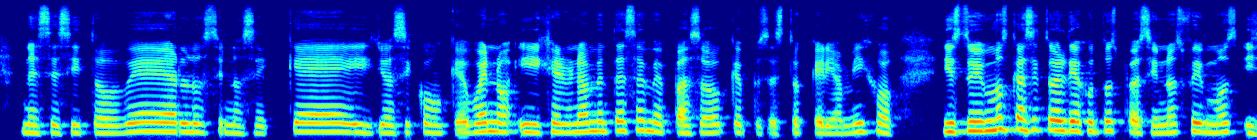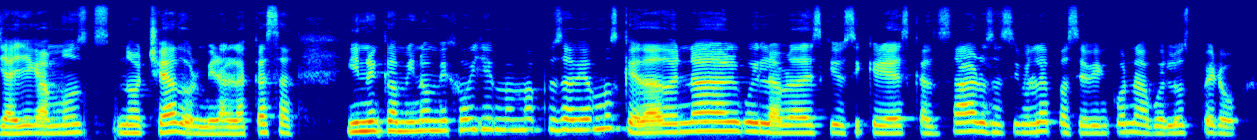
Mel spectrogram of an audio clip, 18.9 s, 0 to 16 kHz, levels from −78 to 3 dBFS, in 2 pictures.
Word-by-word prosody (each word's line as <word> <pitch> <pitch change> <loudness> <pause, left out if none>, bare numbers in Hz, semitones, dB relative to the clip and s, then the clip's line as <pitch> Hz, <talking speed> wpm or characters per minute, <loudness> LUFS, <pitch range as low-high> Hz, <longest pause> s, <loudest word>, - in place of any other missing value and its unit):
necesito 200 -1 -4
verlos 225 -1 +1
y - - -6
no 195 -2 -7
sé 180 0 -9
qué", 225 -1 +1
y 200 -2 -5
yo 205 - -3
así 200 +1 -7
como 200 -2 -5
que: 235 +4 -2
"Bueno", 225 0 +2
y 210 -1 0
genuinamente 230 +3 0
se 260 +1 -3
me 235 -3 -1
pasó 205 -2 -3
que 215 - -5
pues, 185 - -15
esto 160 - -8
quería 180 -1 -2
a - - -6
mi 210 +4 -2
hijo. 220 -4 -4 0.3
Y 230 - +4
estuvimos 250 +5 +4
casi 275 -1 +1
todo 270 -1 +4
el - - +3
día 245 -1 +5
juntos, 245 +1 -2
pero, - - 0
así 195 - -5
nos 210 +2 -4
fuimos 225 -1 0
y 195 - -4
ya 185 -1 +4
llegamos 195 +2 -1
noche 200 +1 +1
a 230 - +7
dormir 175 -5 +1
a - - +1
la 175 +1 +1
casa. 210 +1 -2 0.4
Y 230 0 +5
en 240 - +8
el 245 0 +5
camino 245 +1 +2
me 255 0 0
dijo: 265 +1 -5
"Oye, 290 +1 -3
mamá, 275 0 -7
pues, 280 -1 -5
habíamos 280 +3 +1
quedado 105 - +4
en 225 +2 0
algo 245 0 +5
y 230 - +5
la 220 - +4
verdad 200 0 +1
es 200 0 -6
que 210 - -2
yo - - -2
sí - - -9
quería 190 -2 +1
descansar. 195 +5 0
O - - +2
sea, 215 -1 -5
sí 215 - -8
me 210 - -3
la 240 +1 +1
pasé 200 -4 -5
bien 195 0 -4
con 220 +2 -4
abuelos, 195 0 -3
pero, - - -3
220 Hz, 240 wpm, -23 LUFS, 200-240 Hz, 0.4 s, en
